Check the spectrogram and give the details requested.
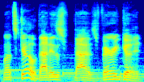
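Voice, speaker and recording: A man playing a video game on stream, thinking his moves through aloud and swearing when excited. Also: lowish voice, normal speed, music in the background.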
